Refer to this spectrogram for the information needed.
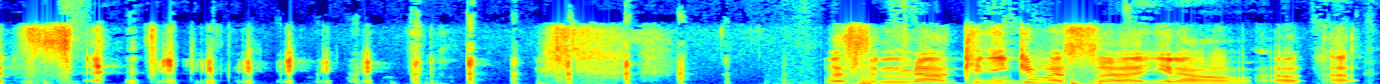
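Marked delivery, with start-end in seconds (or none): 0.1-1.9 sighing, barely voiced and slow; breathy and mournful; sad. Shown as a demonstration. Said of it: "Give us a sad Beady".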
